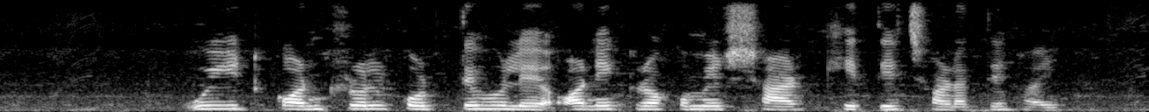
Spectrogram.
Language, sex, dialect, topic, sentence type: Bengali, female, Northern/Varendri, agriculture, statement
